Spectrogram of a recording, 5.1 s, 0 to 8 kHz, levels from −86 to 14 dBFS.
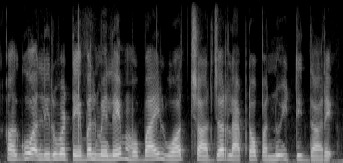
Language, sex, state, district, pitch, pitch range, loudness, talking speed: Kannada, female, Karnataka, Bangalore, 220 Hz, 200-235 Hz, -15 LUFS, 115 wpm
